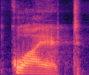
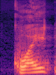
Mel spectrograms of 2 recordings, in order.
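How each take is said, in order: First: "क्वाइट" in two syllables, kwai-et, falling; correct pronunciation. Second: "क्वाइट" squeezed into one syllable, kwait, higher; wrong pronunciation. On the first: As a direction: say "क्वाइट" as "क्वा-यट", second vowel heard. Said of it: "बड़ा ही interesting उच्चारण है". ("क्वाइट" का सही उच्चारण, दो हिस्सों में "क्वा-यट") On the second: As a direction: say "क्वाइट" as "kwite", no second vowel. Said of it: "नहीं". ("क्वाइट" का गलत उच्चारण, एक ही हिस्से में) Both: Shown as a demonstration.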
